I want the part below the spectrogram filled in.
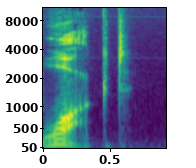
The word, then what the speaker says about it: walked: Note, Sam, that in the past tense, all these verbs, look, walk, talk, and watch, are pronounced with a T sound at the end. T, as in walked.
